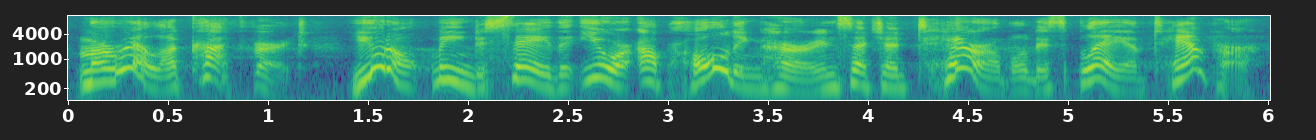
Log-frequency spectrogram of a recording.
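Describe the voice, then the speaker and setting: A woman's voice: fairly high pitch, very animated, normal speed, fairly bright tone, slightly rough, full character voice. A woman playing a haughty, easily offended elderly village busybody in a dramatised audiobook, pompous and emphatic. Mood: affronted.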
